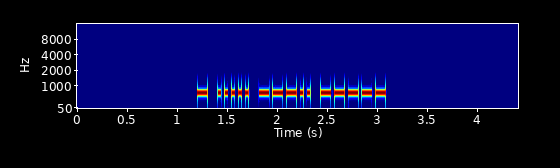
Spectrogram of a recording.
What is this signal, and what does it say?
Morse code, heard as a keyed tone, about 34 wpm, 700 Hz. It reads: T580
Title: Numbers - Contest Style - 4-Digit 35wpm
